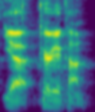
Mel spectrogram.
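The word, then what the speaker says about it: Kuryakin: I am the Napoleon Solo of the show, Paul Getz, and to my left is my Ilya Kuryakan, Travis McMaster. Is that how you pronounce it? Yeah, Kuryakan.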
